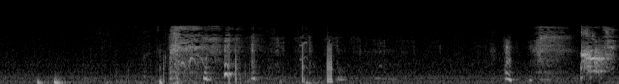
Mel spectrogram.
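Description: A small dog barking in short, sharp yaps: a burst about a second and a half in, then a quick run of barks near the end.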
